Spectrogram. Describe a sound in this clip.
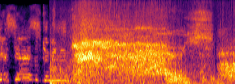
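Rocket thrusters roar loudly.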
